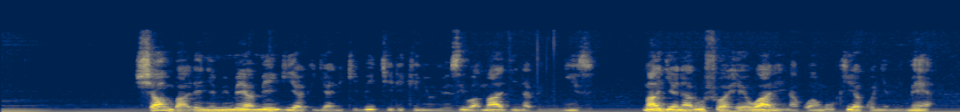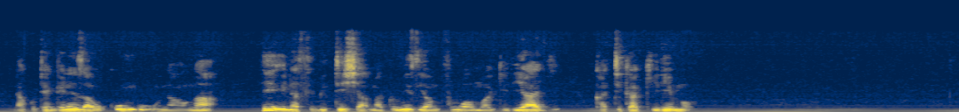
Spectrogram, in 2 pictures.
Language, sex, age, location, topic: Swahili, male, 18-24, Dar es Salaam, agriculture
